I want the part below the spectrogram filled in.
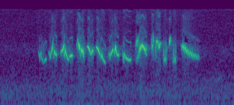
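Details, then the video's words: Purple finch singing a clearer song than the house finch: a quick, bright warble of slurred high notes that tumble up and down for about two seconds, then stop. Nothing else is audible. "next the clearer song of the purple finch"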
